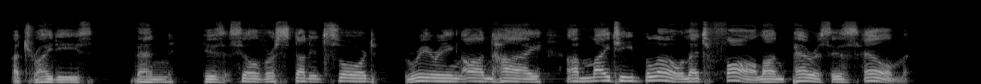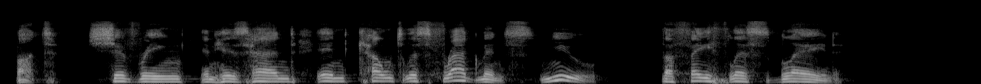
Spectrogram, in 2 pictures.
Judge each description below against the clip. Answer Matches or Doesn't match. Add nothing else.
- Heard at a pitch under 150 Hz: Matches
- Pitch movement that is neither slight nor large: Matches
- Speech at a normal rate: Doesn't match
